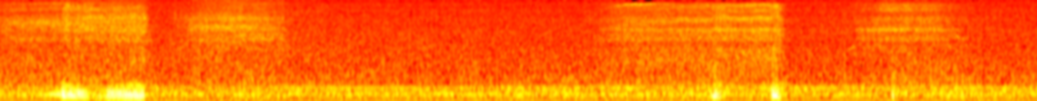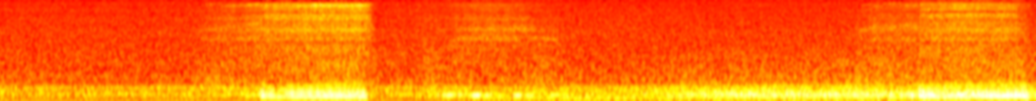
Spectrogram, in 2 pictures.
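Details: Quiet, raspy snorts and soft snoring breaths, some with a faint hum, against steady background hiss from a sleeping French bulldog; snoring.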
